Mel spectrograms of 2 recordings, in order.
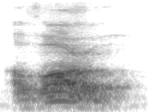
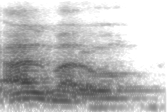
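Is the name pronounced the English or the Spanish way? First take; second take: English; Spanish. First: The name has an English pronunciation. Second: The name has a Spanish pronunciation. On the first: "in English they would pronounce it as Alvaro" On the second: "You would say Alvaro in, in Spanish"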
